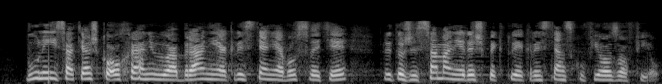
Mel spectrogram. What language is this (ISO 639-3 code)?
slk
